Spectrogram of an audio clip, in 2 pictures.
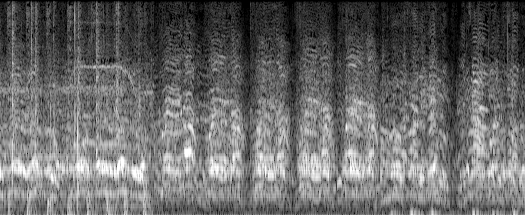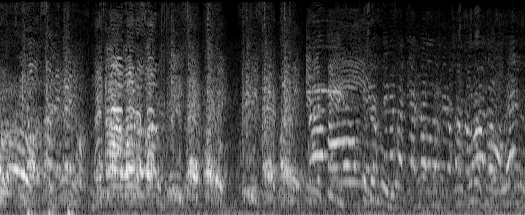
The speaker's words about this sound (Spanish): Fuera sonaron sin descanso las sartenes, las ollas y sobre todo las gargantas.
